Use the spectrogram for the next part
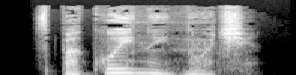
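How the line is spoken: Breathy seductive whisper. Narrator (Russian): выдохнула ему в ухо таким шепотом

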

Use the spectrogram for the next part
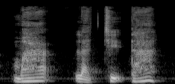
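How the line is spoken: Stammering. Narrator (Vietnamese): Tôi lắp bắp ... nói

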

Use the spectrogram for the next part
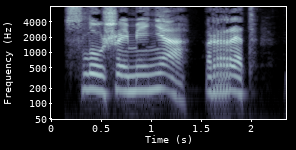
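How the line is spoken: Growling. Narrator (Russian): прорычала я

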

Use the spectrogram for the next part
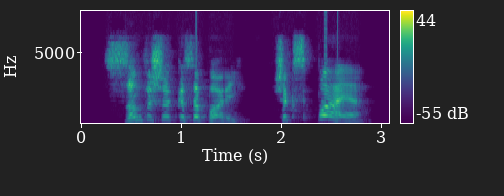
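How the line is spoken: Snapping retort. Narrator (Russian): огрызнулся Чемоданов

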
